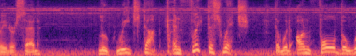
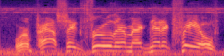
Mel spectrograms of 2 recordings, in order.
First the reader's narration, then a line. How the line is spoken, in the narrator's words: Red Leader said, his voice over the comm crackling with interference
